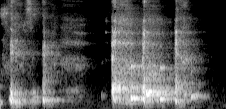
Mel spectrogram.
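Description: Coughs from spice caught in the throat: a few harsh, loud coughing bursts with throat clearing, in two groups split by a short pause.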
